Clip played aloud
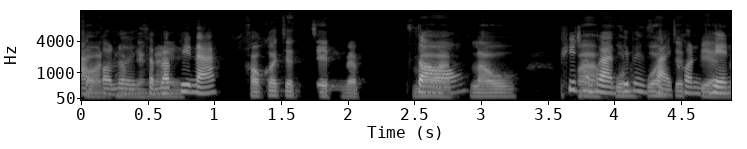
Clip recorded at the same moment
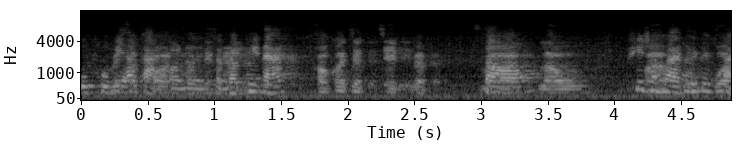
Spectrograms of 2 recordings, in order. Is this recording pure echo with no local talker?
Yes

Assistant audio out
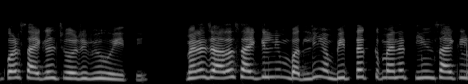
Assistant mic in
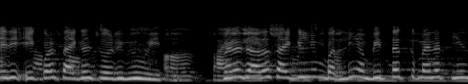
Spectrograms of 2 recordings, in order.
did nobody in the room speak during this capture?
No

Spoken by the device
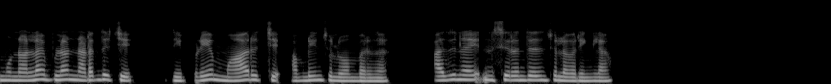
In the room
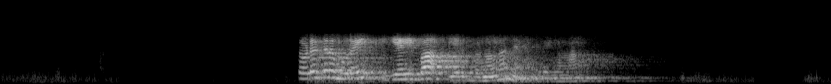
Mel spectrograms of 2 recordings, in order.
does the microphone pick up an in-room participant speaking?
Yes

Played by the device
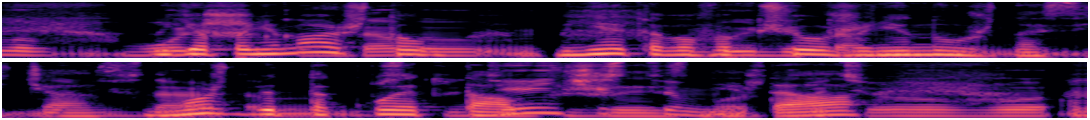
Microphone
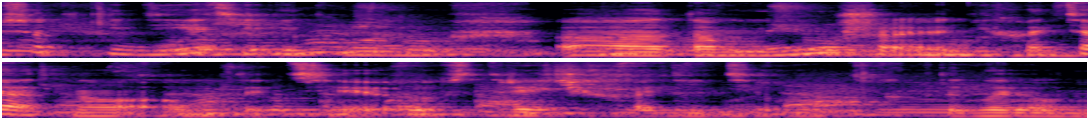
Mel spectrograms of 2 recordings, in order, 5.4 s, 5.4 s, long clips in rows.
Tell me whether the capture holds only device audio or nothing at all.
No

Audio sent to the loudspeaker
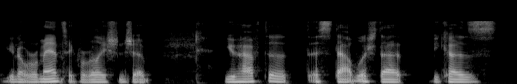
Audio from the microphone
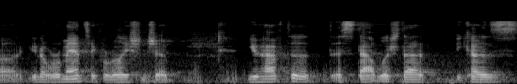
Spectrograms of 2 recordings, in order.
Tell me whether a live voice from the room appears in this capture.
No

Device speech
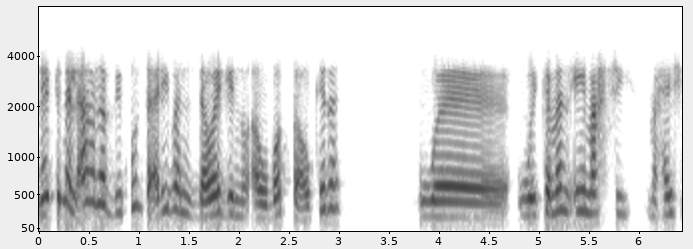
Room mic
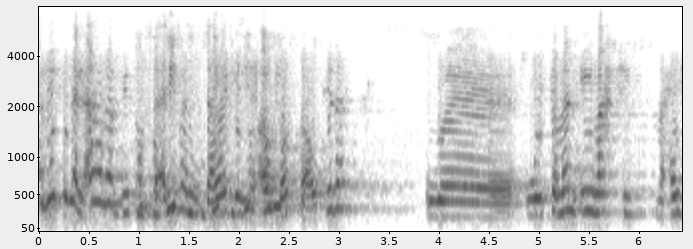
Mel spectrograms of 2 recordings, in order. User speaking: Yes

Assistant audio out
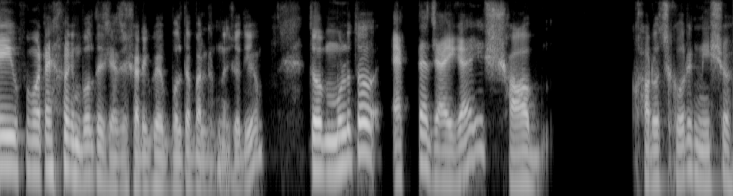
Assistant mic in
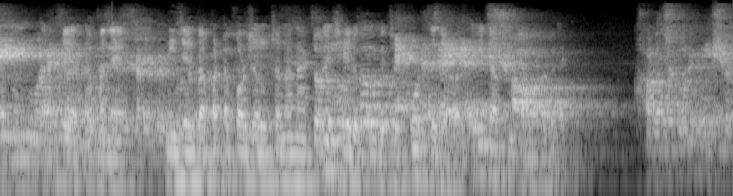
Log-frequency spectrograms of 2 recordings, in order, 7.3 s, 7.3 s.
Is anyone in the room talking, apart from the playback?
Yes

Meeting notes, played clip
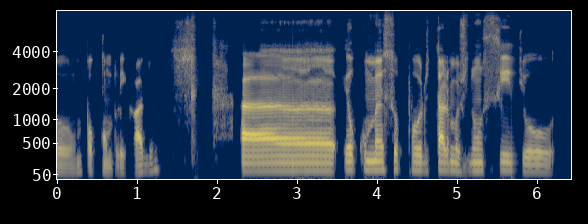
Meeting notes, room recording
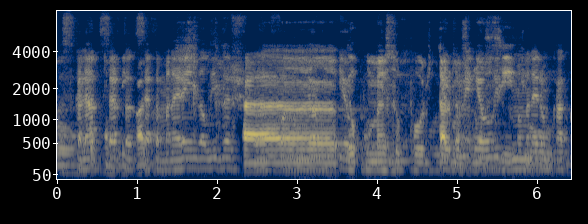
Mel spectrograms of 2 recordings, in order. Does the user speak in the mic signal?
Yes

